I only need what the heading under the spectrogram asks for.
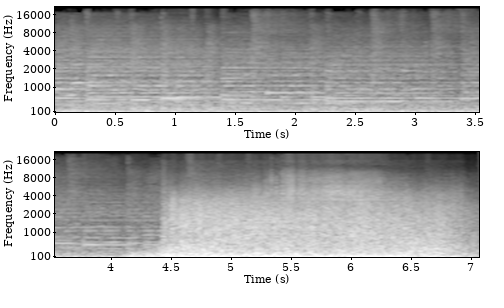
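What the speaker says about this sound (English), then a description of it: "Cool people don't look at explosions!" In the video game Trails Through Daybreak, a loud, rumbling explosion bursts in midway through background music and keeps roaring to the end, with no talking.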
